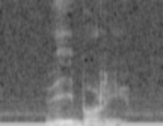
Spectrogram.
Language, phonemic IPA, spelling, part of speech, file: Swedish, /ˈvǐːbɔrj/, Viborg, proper noun, Sv-Viborg.ogg
- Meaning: 1. Vyborg (a city in Russia) 2. Viborg (a city in Denmark)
